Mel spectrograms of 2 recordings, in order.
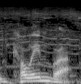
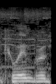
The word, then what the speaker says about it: Coimbra: They're from Coimbra. I don't know how to say it. Coimbra. And do you know what's amazing about Coimbra, Coimbra, whatever you call it? – No.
